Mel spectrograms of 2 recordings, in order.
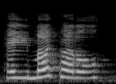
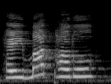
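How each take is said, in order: First: Loud, high challenge; raised, carrying shout; yelling. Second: Big high, loud shout; very loud, high call-out; yelling even louder. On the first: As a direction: call the puddle out loudly. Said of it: "so she yelled". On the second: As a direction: holler it with everything you have. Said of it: "she yelled even louder". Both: A narrator's reading.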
